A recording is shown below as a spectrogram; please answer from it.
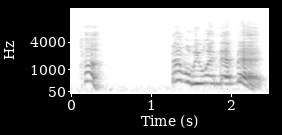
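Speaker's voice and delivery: high, loud, fake-surprised viewer; mock pleasant surprise. Mocking the audience won over by the ending, high mock surprise. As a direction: squeak it out like a fooled fan who is suddenly won over. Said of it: "and then we're like".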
